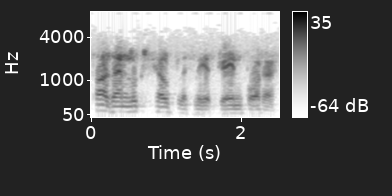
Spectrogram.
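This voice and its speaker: A man narrating a 1930s radio adventure serial in a dramatic, measured storytelling manner. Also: a bass voice, slight background noise. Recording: very muffled 1930s radio recording.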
